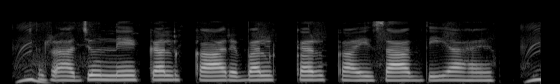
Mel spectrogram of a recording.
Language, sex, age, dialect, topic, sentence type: Hindi, female, 18-24, Awadhi Bundeli, banking, statement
